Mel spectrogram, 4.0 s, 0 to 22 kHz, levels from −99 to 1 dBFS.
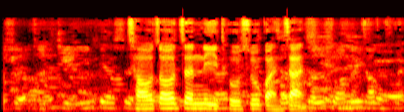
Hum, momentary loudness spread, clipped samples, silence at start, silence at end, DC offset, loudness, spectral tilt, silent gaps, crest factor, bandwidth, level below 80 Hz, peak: none; 19 LU; under 0.1%; 0.05 s; 0 s; under 0.1%; -17 LUFS; -2 dB/octave; none; 20 dB; 11.5 kHz; -62 dBFS; 0 dBFS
